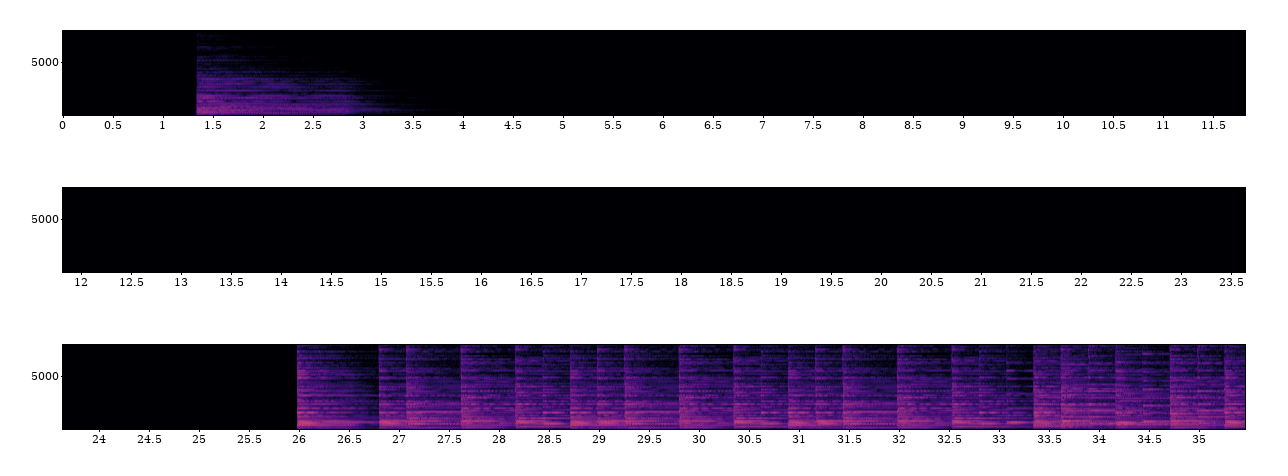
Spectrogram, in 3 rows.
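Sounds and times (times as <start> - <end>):
solo piano: 1.4 - 3.4, 26.0 - 35.4.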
